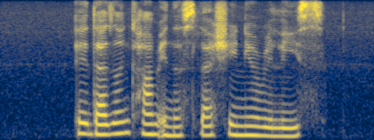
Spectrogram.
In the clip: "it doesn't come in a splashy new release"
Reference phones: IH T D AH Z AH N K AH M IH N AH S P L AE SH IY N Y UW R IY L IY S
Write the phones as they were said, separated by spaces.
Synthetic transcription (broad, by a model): IH T D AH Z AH N K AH M IH N AH S L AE SH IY N Y UW R IY L IY S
